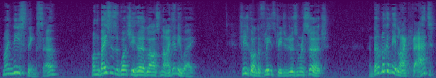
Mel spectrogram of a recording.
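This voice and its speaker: An actor playing a thoughtful gentleman professor and amateur sleuth in an audio drama. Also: a little high, big pitch swings, normal speed, pauses often.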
